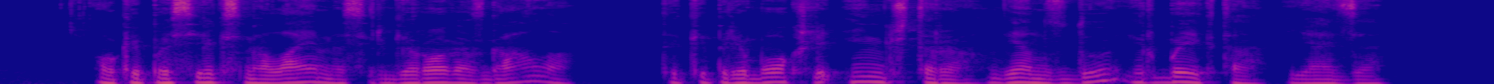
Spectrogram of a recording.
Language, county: Lithuanian, Šiauliai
